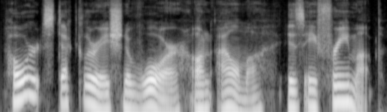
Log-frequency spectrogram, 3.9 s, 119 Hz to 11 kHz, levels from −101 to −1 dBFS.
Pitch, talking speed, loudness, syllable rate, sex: 140 Hz, 155 wpm, -16 LUFS, 4.6 syllables/s, male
